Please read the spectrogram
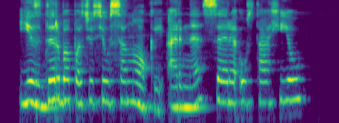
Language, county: Lithuanian, Kaunas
